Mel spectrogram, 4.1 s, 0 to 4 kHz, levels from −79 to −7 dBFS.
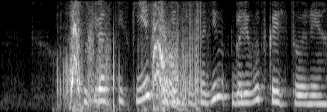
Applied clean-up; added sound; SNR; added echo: none; Zipper (clothing); -2 dB; none.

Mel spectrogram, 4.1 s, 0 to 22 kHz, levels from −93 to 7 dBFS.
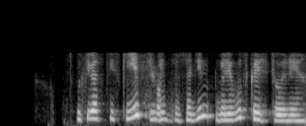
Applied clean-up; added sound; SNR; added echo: neural mask model DeepFilterNet 3.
